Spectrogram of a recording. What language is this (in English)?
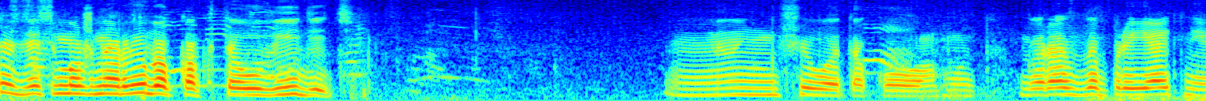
Russian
